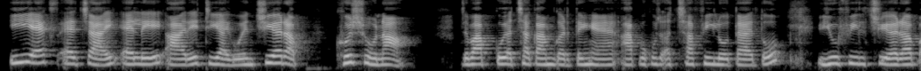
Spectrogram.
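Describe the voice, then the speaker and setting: A woman's voice: a little high, sharp tone. A woman tutor with an Indian accent teaching English vocabulary, spelling out each word and explaining it in Hindi. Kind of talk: vocabulary lesson.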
